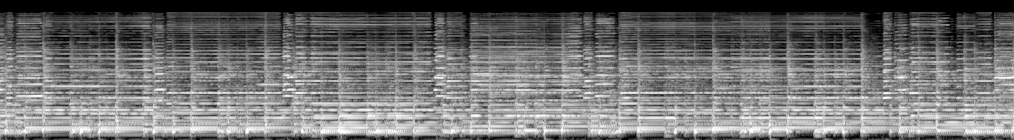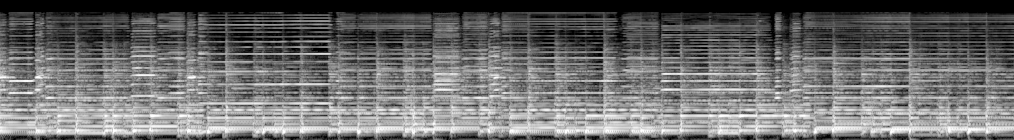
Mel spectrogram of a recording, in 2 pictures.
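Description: Harmonica played from a neck holder over a steadily strummed acoustic guitar: a folk harmonica solo with no singing.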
